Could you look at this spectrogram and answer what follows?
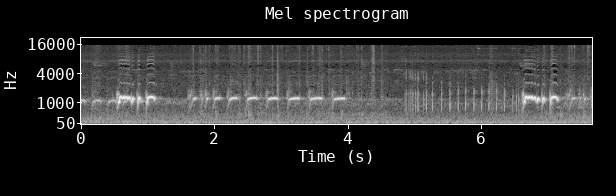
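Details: Local zebra dove singing actively, kept as a lure to draw rival doves into song: a loud rolling coo, then seven evenly spaced short coos, a dry rapid clicking stretch, and another loud bubbling phrase.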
